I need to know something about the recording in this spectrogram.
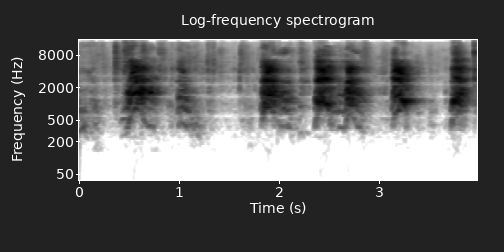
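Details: Female apricot-coloured puppy born 17 April, recorded 11 December 2012, giving short, high, yappy barks in uneven bursts, about seven in four seconds, some doubled in quick pairs, with a quiet background.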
